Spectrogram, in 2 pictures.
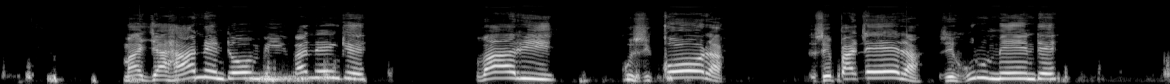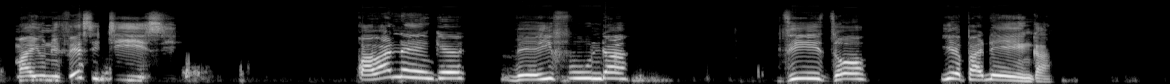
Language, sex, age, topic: Ndau, male, 25-35, education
